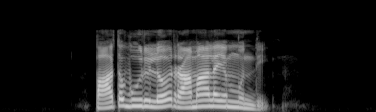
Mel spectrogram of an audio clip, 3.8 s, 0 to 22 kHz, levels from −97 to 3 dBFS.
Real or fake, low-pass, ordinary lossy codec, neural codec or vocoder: fake; 7.2 kHz; none; vocoder, 44.1 kHz, 80 mel bands, Vocos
